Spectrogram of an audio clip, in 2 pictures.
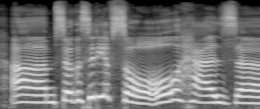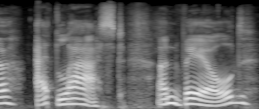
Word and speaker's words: Seoul: and the slogan is soul my soul yes in English if I pronounce it like that it Rhymes but um it sounds the same it's soul my soul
